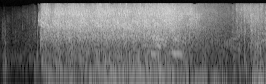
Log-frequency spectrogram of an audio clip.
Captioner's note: weapon firing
